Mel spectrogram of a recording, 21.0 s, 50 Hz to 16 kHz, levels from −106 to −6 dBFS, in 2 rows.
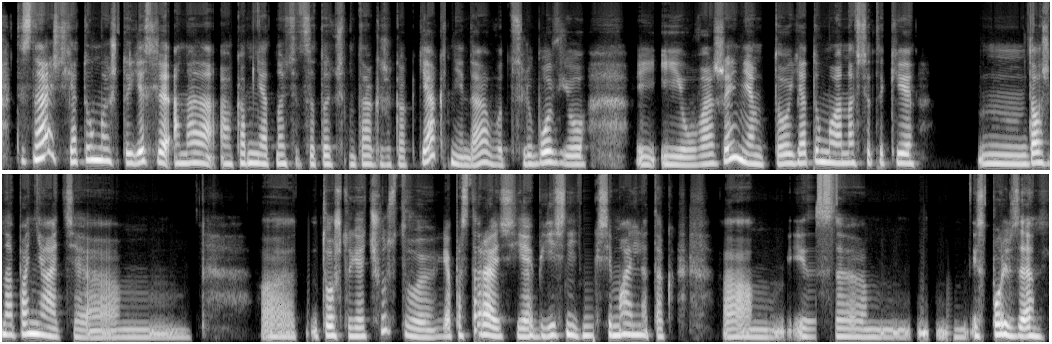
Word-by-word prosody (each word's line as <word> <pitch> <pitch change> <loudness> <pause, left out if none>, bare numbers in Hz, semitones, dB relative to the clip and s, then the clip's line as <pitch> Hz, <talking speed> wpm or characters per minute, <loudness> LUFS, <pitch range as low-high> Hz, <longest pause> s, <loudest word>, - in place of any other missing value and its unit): Ты 255 - -5
знаешь, 320 - +5
я 235 - +3
думаю, 270 +1 +5
что 215 - -3
если 225 +1 +4
она, 205 0 +1
э, 195 -1 -3
ко 205 - -1
мне 205 -2 +2
относится 185 0 -4
точно 180 0 -5
так 185 0 -4
же, 170 0 -7
как 165 -1 -8
я 240 - +3
к 370 - -16
ней, 185 -6 -1
да, 170 +8 -1
вот 170 -4 -8
с - - -10
любовью 190 -2 +1 0.5
и, 170 - -3
и 175 +1 -2
уважением, 195 - +2
то 190 +2 0
я 210 +1 +1
думаю, 225 -1 +2
она 210 +1 0
все-таки, 210 -1 -2 0.7
м, 190 -1 0
должна 215 +2 +3
понять, 210 -6 +4
эм, 155 - -6 0.7
э, 85 -1 -2 0.3
то, 200 -1 +5
что 185 -1 -2
я 185 0 +1
чувствую. 175 - -3
Я - - 0
постараюсь 200 -1 +2
ей 175 -1 +3
объяснить 195 +2 0
максимально 210 +2 +1
так, 175 -1 -7 0.5
ам, 160 - -2
ис 170 -12 -4
м, 170 -2 -4 0.6
используя 190 -2 +5
195 Hz, 140 wpm, -22 LUFS, 175-215 Hz, 0.7 s, знаешь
